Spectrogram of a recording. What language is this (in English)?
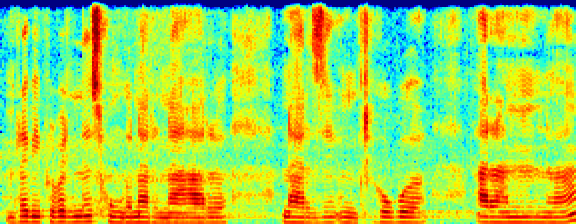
Bodo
